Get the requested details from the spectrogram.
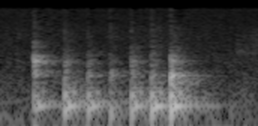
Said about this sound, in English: With great surprise, there was a knocking at the door.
